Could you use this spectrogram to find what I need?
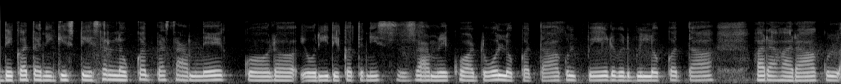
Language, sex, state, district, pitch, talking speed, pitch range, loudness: Hindi, female, Uttar Pradesh, Varanasi, 195 Hz, 140 wpm, 190-205 Hz, -15 LUFS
